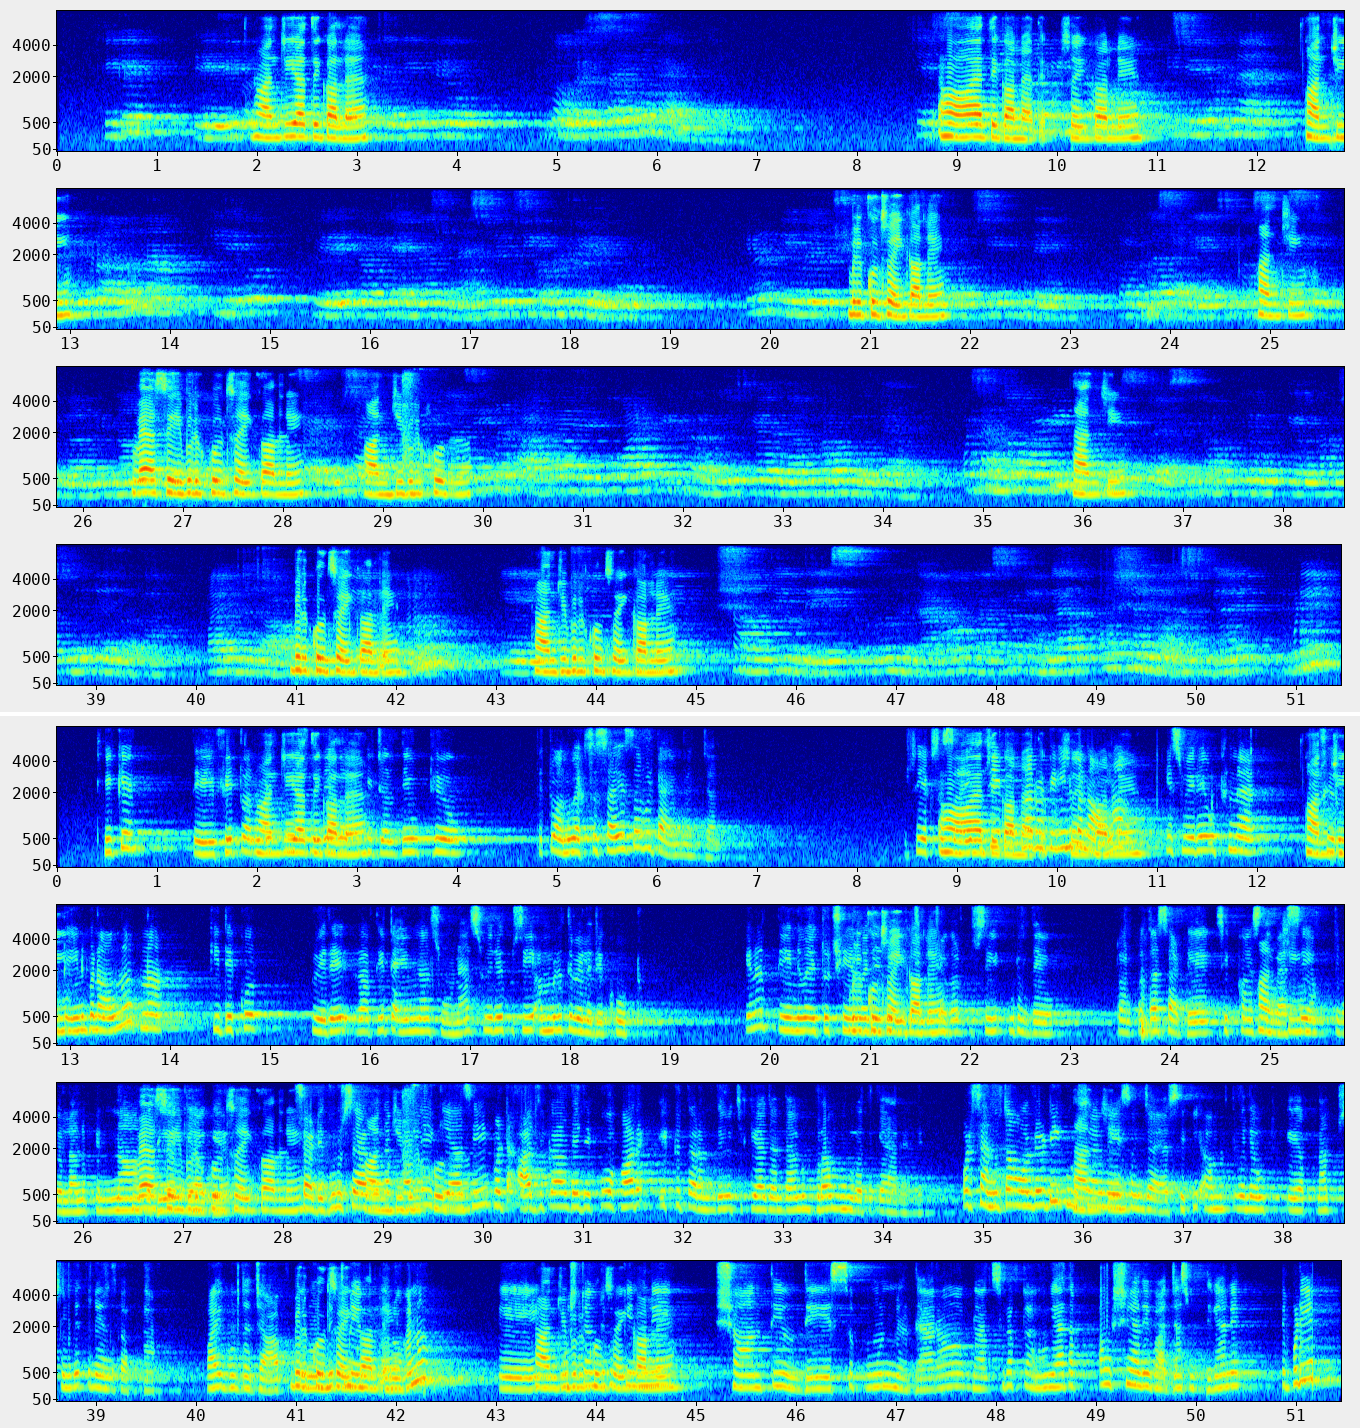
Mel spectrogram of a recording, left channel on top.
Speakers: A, on the right; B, on the left.
A: ਠੀਕ ਹੈ ਤੇ ਫਿਰ ਤੁਹਾਨੂੰ
B: ਹਾਂਜੀ
A: ਦੇਖੋ
B: ਇਹ
A: ਸਵੇਰੇ
B: ਤੇ ਗੱਲ
A: ਅਗਰ
B: ਹੈ
A: ਤੁਸੀਂ ਜਲਦੀ ਉੱਠੇ ਹੋ। ਤੇ ਤੁਹਾਨੂੰ ਐਕਸਰਸਾਈਜ਼ ਦਾ ਵੀ ਟੈਮ ਮਿਲ ਜਾਂ ਤੁਸੀਂ ਐਕਸਰਸਾਈਜ਼
B: ਹਾਂ
A: ਤੁਸੀਂ
B: ਇਹ ਤੇ
A: ਇੱਕ
B: ਗੱਲ
A: ਆਪਣਾ
B: ਹੈ ਦੇਖੋ
A: ਰੂਟੀਨ
B: ਸਹੀ
A: ਬਣਾਓ
B: ਗੱਲ
A: ਨਾ
B: ਏ
A: ਕਿ ਸਵੇਰੇ ਉੱਠਣੈ ਤੁਸੀਂ
B: ਹਾਂਜੀ।
A: ਰੂਟੀਨ ਬਣਾਓ ਨਾ ਆਪਣਾ ਕਿ ਦੇਖੋ ਸਵੇਰੇ ਰਾਤੀ ਟਾਈਮ ਨਾਲ ਸੋਣੈ ਸਵੇਰੇ ਤੁਸੀਂ ਅੰਮ੍ਰਿਤ ਵੇਲੇ ਦੇਖੋ ਉੱਠੋ ਤਿੰਨ ਵਜੇ ਤੋਂ ਛੇ
B: ਬਿਲਕੁਲ
A: ਵਜੇ ਦੇ
B: ਸਹੀ
A: ਵਿੱਚ
B: ਗੱਲ
A: ਵਿੱਚ
B: ਏ
A: ਅਗਰ ਤੁਸੀਂ ਉੱਠਦੇ ਹੋ ਤੁਹਾਨੂੰ ਪਤਾ ਸਾਡੇ ਸਿੱਖਾਂ ਚ
B: ਹਾਂਜੀ
A: ਤਾਂ ਵੈਸੇ ਅੰਮ੍ਰਿਤ ਵੇਲਾ ਨੂੰ ਇੰਨਾ
B: ਵੈਸੇ
A: ਵਧੀਆ
B: ਹੀ
A: ਕਿਹਾ
B: ਬਿਲਕੁਲ
A: ਗਿਐ
B: ਸਹੀ ਗੱਲ ਏ।
A: ਸਾਡੇ ਗੁਰੂ ਸਾਹਿਬ
B: ਹਾਂਜੀ
A: ਨੇ ਤਾਂ ਪਹਿਲੇ
B: ਬਿਲਕੁਲ,
A: ਹੀ ਕਿਹਾ ਸੀ। ਬਟ ਅੱਜ-ਕੱਲ ਦੇਖੋ ਹਰ ਇੱਕ ਧਰਮ ਦੇ ਵਿੱਚ ਕਿਹਾ ਜਾਂਦੈ ਉਹਨੂੰ ਬ੍ਰਹਮ ਮਹੂਰਤ ਕਹਿ ਰਹੇ ਨੇ। ਪਰ ਸਾਨੂੰ ਤਾਂ ਆਲਰੇਡੀ ਗੁਰੂ
B: ਹਾਂਜੀ
A: ਸਾਹਿਬ ਨੇ ਇਹ ਸਮਝਾਇਆ, ਸੀ ਕਿ ਅੰਮ੍ਰਿ ਤ ਵੇਲੇ ਉੱਠ ਕੇ ਆਪਣਾ ਤੁਸੀ ਨਿੱਤਨੇਮ ਕਰਨਾ ਵਾਹਿਗੁਰੂ ਦਾ ਜਾਪ
B: ਬਿਲਕੁਲ
A: ਕਰੋ ਨਿਤਨੇਮ
B: ਸਹੀ ਗੱਲ
A: ਕਰੋ
B: ਏ
A: ਹਨਾ, ਤੇ
B: ਹਾਂਜੀ
A: ਉਸ
B: ਬਿਲਕੁਲ
A: ਟਾਈਮ ਦੇਖੋ
B: ਸਹੀ
A: ਕਿੰਨੇ
B: ਗੱਲ ਏ।
A: ਸ਼ਾਂਤੀ ਹੁੰਦੀ ਏ, ਸਕੂਨ ਮਿਲਦਾ ਆਰਾਮ ਨਾਲ ਸਿਰਫ ਤੁਹਾਨੂੰ ਜ਼ਿਆਦਾ ਪੰਛੀਆਂ ਦੀ ਆਵਾਜ਼ਾਂ ਸੁਣਦੀਆਂ ਨੇ, <inaudible>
